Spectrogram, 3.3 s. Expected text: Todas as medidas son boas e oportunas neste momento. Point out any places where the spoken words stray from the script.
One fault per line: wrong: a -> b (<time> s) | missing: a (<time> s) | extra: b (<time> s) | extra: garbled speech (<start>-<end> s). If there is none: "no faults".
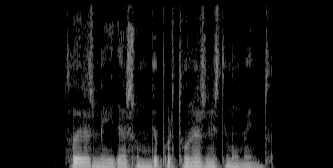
missing: boas (1.4 s)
